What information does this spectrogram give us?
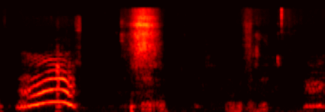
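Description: A house cat lets out one loud, drawn-out meow with a rising-then-falling tone, followed by softer breathy noises, rustling and a few faint scrapes.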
